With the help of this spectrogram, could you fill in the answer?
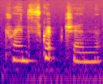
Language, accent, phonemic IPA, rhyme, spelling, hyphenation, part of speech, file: English, US, /tɹænˈskɹɪpʃən/, -ɪpʃən, transcription, tran‧scrip‧tion, noun, En-us-transcription.ogg
- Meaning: 1. The act or process of transcribing, or converting spoken (or sometimes signed) language to the written form 2. Something that has been transcribed, including: An adaptation of a composition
